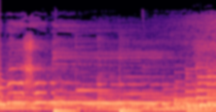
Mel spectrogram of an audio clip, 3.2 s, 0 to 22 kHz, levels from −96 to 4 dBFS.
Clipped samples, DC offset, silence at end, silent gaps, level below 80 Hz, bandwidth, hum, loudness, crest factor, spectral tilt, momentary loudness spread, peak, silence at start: under 0.1%; under 0.1%; 0 s; none; -20 dBFS; 14.5 kHz; none; -14 LUFS; 12 dB; -7.5 dB/octave; 4 LU; 0 dBFS; 0 s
